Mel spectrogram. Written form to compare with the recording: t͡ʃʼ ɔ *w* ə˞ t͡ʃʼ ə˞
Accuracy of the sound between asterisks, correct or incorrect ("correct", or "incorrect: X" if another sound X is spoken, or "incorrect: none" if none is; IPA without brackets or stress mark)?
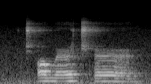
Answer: correct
